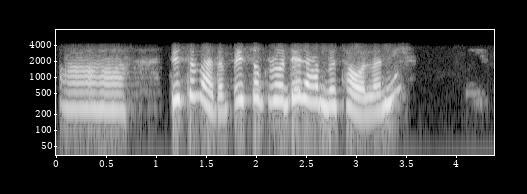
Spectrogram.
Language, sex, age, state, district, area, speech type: Nepali, female, 18-30, West Bengal, Darjeeling, rural, conversation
